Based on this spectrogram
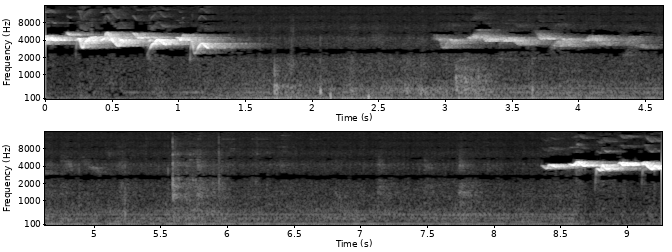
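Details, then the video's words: Ultramarine grosbeak repeating its rich warbled song, three separate phrases of quick sliding whistles, each about a second and a half long, divided by quiet pauses of several seconds. "Azulão fenômenal"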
